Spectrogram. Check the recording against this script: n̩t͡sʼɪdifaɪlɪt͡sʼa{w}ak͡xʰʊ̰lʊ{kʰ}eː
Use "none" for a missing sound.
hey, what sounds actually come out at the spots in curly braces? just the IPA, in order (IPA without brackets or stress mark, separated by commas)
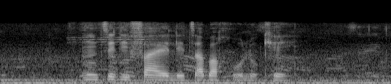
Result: b, kʰ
